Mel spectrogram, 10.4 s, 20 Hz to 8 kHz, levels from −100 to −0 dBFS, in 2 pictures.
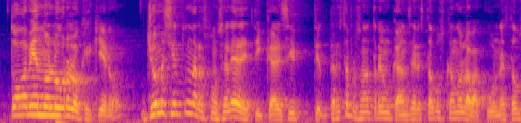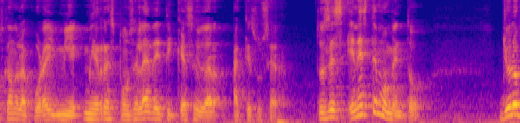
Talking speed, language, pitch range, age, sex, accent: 255 wpm, Spanish, 105-140 Hz, 30-49, male, Mexican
